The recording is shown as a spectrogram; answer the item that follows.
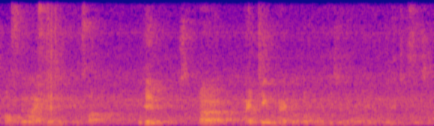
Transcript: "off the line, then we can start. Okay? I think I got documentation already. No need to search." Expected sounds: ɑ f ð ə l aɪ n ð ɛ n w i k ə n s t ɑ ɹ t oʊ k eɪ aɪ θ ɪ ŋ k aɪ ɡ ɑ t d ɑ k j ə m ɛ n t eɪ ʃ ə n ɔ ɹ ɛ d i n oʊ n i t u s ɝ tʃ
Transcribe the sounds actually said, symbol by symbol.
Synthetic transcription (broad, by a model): ɑ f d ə l aɪ n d ɛ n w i k ə n s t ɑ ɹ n oʊ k eɪ aɪ t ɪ ŋ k aɪ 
